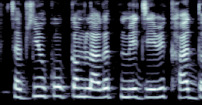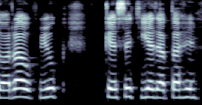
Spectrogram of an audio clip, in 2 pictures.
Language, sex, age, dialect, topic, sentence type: Hindi, female, 18-24, Awadhi Bundeli, agriculture, question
